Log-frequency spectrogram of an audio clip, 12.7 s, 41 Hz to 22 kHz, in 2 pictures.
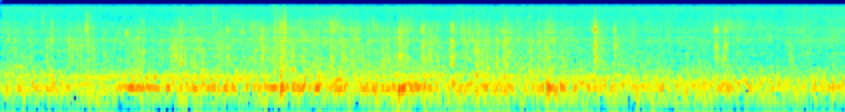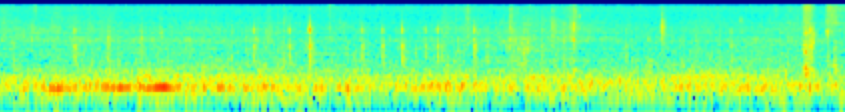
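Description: Volkswagen Touareg V8 engine running steadily under light load as the 4WD climbs a rutted dirt track, heard from inside the cabin. Scattered clicks and knocks from the rough track come through over the engine, busiest around the middle.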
